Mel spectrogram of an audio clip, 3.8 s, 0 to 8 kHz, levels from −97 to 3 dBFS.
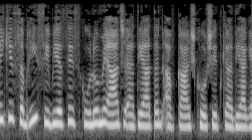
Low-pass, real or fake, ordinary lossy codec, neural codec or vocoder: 7.2 kHz; real; none; none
